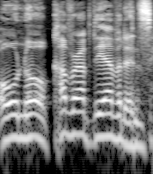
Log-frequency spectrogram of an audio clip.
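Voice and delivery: put-on German accent in English. Acting out what others said, in a German accent. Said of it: "I like that German accent".

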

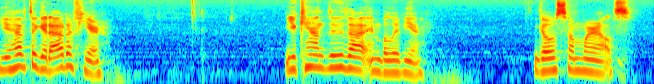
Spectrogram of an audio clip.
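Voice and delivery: ordinary talk

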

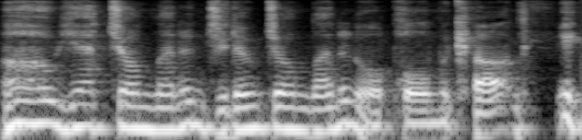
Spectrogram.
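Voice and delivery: high, mock starstruck American gush.

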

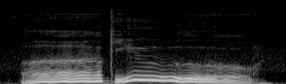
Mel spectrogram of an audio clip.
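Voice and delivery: high-pitched, quavering, spooky ghost voice. Floating a middle finger in front of her, answering in a wavering ghost voice. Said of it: "as I did a wavering ghost voice".

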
